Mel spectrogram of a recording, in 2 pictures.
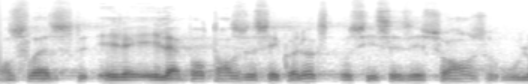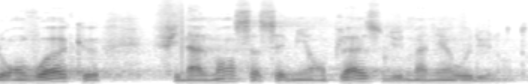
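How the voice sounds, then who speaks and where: Fairly low in pitch, a man speaks at a fairly quick pace in a dark, mellow tone. His loudness swings widely. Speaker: round table moderator. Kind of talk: panel discussion moderation.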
